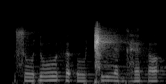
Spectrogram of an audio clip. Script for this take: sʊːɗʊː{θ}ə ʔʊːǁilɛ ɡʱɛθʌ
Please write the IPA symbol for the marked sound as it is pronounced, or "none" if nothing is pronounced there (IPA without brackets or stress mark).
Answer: θ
